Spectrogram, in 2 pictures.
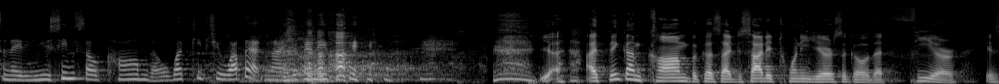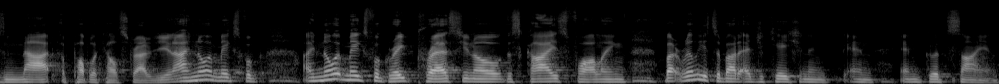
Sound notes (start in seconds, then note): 2.2 laughter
